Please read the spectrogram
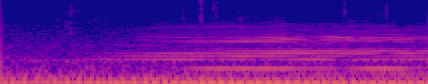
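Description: Ominous horror film score: a deep, steady low drone, joined about half a second in by a long held note.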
